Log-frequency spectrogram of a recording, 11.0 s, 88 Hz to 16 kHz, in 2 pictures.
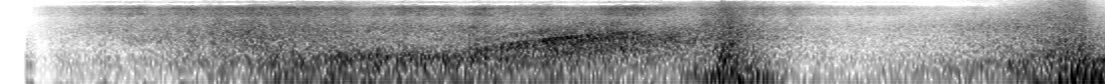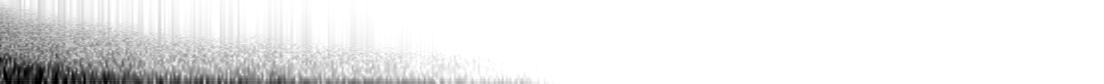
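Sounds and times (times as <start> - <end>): whoosh sound effect: 0.3 - 6.3.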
